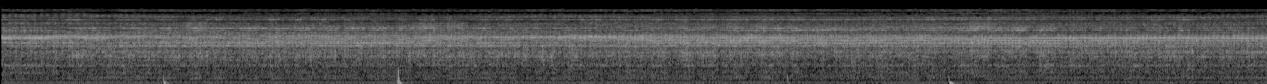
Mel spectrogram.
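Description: Handheld power grinder running steadily against the top of a cement column, grinding the concrete surface smooth and level: a constant high whine over gritty noise.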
